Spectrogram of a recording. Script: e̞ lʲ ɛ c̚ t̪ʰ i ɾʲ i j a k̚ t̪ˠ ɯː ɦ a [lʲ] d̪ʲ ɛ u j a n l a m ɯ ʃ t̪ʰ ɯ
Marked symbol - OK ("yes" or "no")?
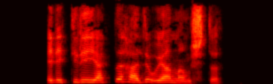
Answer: yes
